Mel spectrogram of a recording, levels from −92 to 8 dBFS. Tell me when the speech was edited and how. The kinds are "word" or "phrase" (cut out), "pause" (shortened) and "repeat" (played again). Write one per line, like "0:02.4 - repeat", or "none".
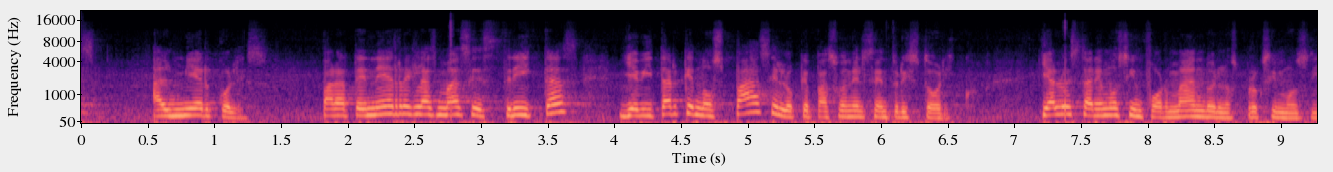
none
